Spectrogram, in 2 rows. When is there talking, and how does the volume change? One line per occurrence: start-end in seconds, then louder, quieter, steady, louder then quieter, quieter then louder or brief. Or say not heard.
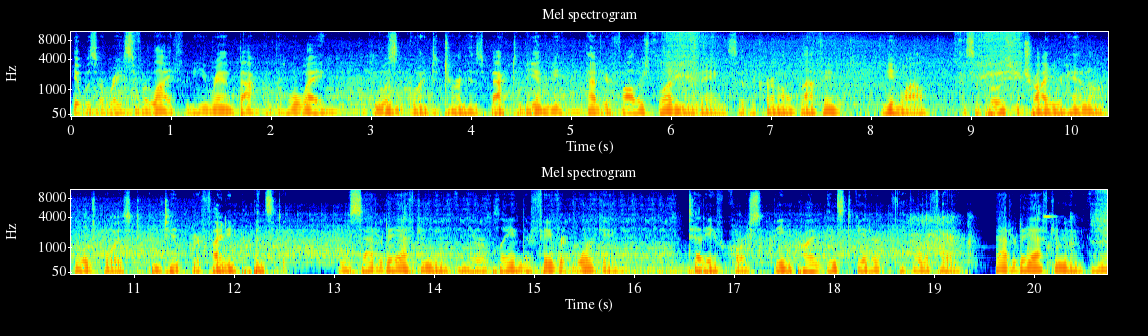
0.0-20.6 steady.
